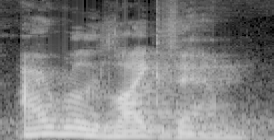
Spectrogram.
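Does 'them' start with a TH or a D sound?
TH. The word them starts with a TH sound.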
